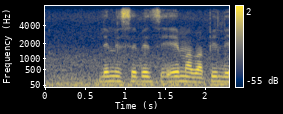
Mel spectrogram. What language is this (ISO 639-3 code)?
sot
